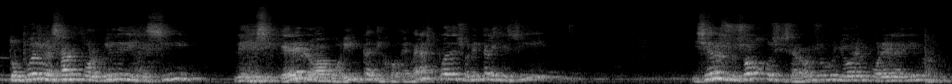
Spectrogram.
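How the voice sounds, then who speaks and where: A male pastor with a northern Mexican accent, telling a story in a sermon, going from hushed to shouting. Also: high-pitched, expressive, brisk, a little hiss or hum. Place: large echoey church hall. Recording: echoey church hall, far from mic.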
